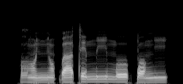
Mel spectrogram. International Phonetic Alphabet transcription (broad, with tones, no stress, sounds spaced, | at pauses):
ɣ ɔ̃˨ ɲ ɔ̃˨ ɓ a˨˦ t e˦ m iː˦ m oː˦ k͡p ɔ˧ ŋ i˦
